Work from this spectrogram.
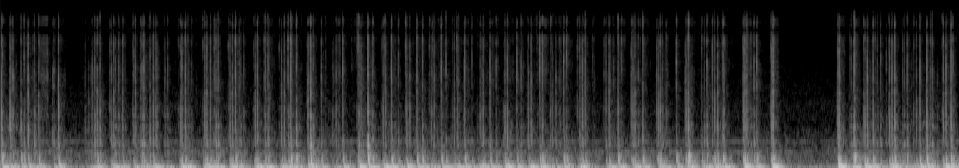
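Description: Fingertips and nails tap quickly on the cover of a yellow paperback book lying flat and solid. The result is a dense, uneven run of soft, dull, low thuds with faint clicky edges and a brief pause near the end before the tapping resumes.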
